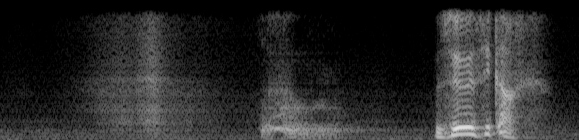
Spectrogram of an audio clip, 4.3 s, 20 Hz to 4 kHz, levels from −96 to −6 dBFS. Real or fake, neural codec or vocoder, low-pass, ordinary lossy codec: fake; codec, 16 kHz, 0.5 kbps, FunCodec, trained on LibriTTS, 25 frames a second; 3.6 kHz; none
